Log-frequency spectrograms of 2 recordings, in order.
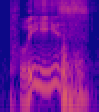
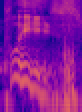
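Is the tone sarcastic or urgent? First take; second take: sarcastic; urgent. First: It is said with a sarcastic tone. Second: It is said urgently, like a cry.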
